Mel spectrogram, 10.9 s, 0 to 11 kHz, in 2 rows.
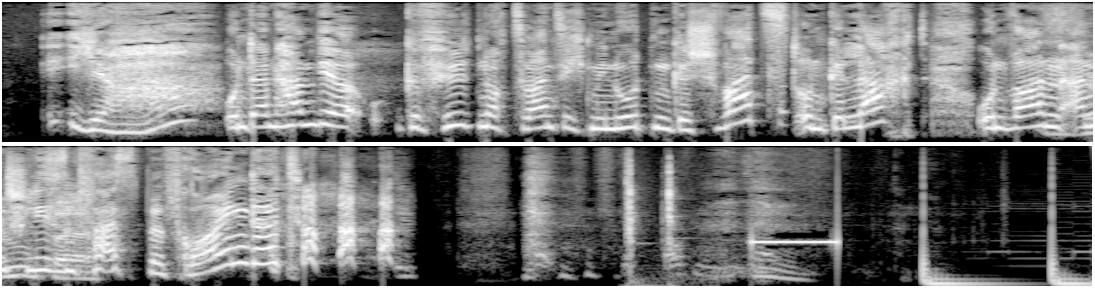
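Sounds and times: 
speech: 0.2 - 9.6
short steady electronic alarm beep: 9.2 - 9.7.

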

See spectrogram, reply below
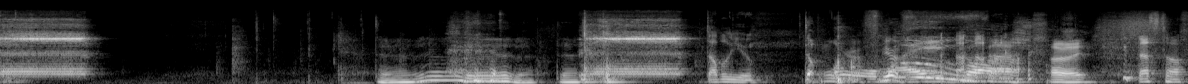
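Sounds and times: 
loud harsh game-show buzzer: 0.0 - 1.0, 5.8 - 7.0
speech: 3.8 - 4.4, 7.1 - 11.8
laughter: 4.2 - 6.2, 8.3 - 11.6.

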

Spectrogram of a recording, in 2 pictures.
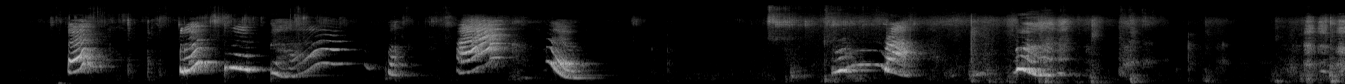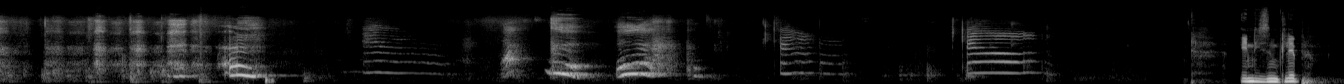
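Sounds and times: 
young child squealing and babbling while chasing a cat: 0.7 - 1.2, 1.8 - 6.0, 8.3 - 9.3, 10.1 - 10.9, 15.1 - 16.2, 17.1 - 20.6, 23.1 - 23.9
cat meowing loudly: 17.0 - 18.0, 23.0 - 23.9
speech: 25.9 - 26.6.

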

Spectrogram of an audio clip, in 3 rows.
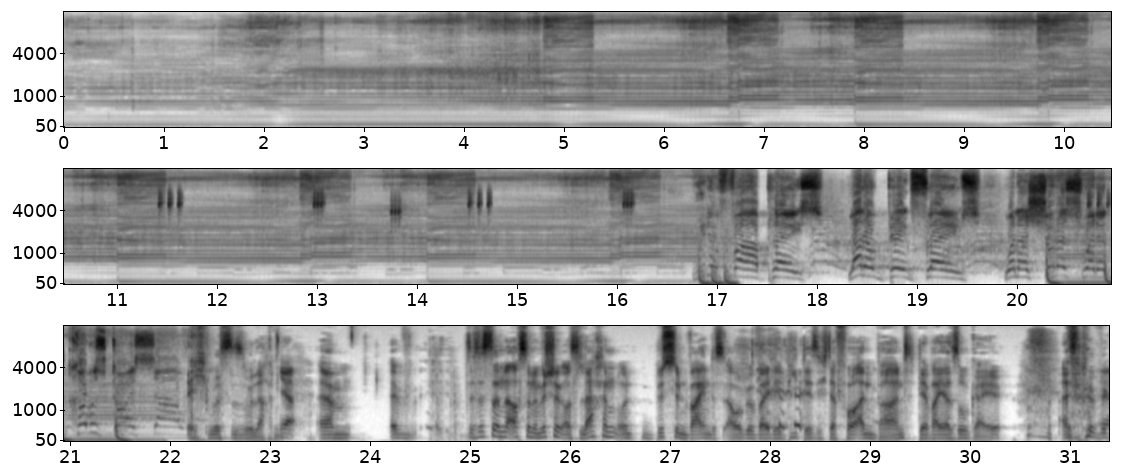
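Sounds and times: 
electric razor buzzing: 0.0 - 17.3, 20.0 - 22.2
speech: 17.5 - 31.3
laughter: 27.6 - 29.4, 30.6 - 31.3.

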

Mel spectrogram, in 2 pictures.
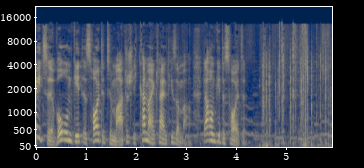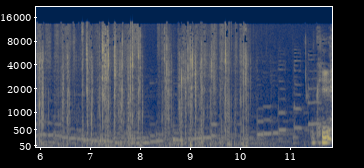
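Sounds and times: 
speech: 0.0 - 4.7, 11.6 - 11.8
sheet of paper being folded: 4.4 - 10.3.

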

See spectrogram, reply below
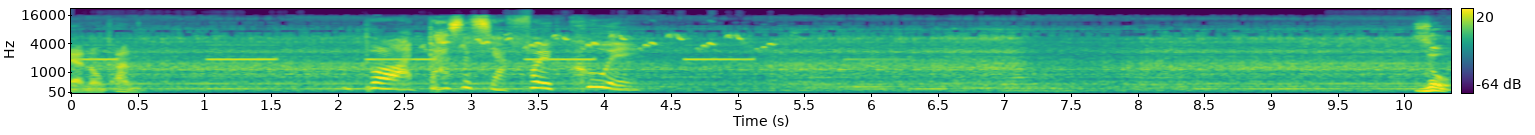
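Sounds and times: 
speech: 0.0 - 0.7, 2.2 - 4.3, 10.1 - 10.3
tow truck reversing beeps: 0.0 - 1.6, 2.2 - 6.2
tow truck engine running while the vehicle works: 0.0 - 10.3.

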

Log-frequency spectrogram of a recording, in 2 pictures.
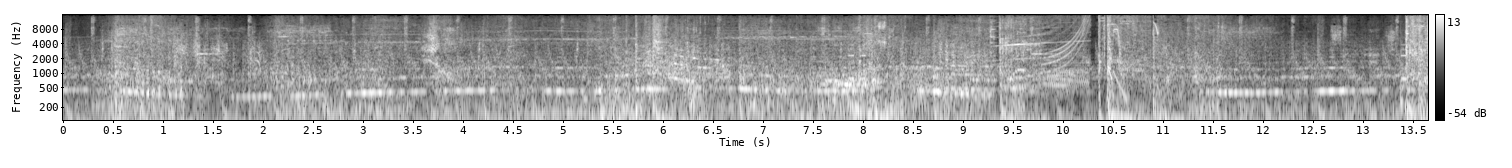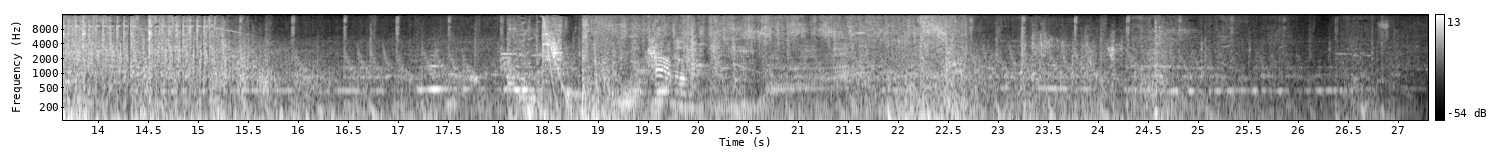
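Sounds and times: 
futuristic racing video game whining engine tone: 0.0 - 27.2.

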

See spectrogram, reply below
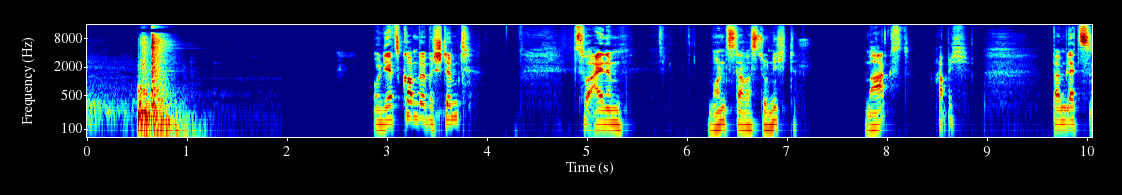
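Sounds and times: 
drawer pushed shut: 0.4 - 1.3
speech: 2.9 - 4.0, 4.9 - 5.5, 6.2 - 10.0.

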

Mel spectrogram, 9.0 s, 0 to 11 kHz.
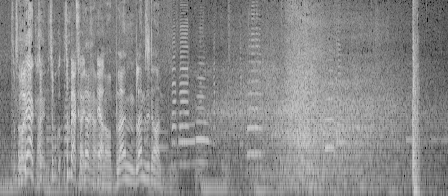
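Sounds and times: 
taxi road rumble along a river: 0.0 - 8.9
speech: 0.2 - 3.5
sharp thump: 8.2 - 8.6.

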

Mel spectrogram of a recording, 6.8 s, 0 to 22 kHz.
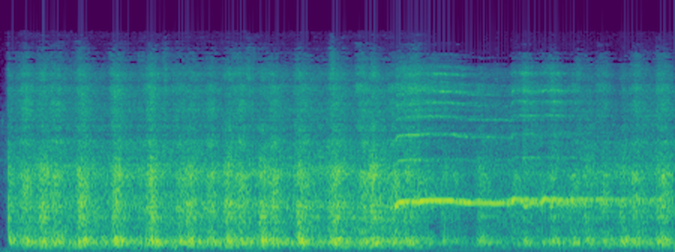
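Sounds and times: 
steam locomotive chugging with rhythmic chuffing: 0.0 - 6.7
sustained steam whistle: 3.9 - 6.7.

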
